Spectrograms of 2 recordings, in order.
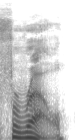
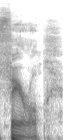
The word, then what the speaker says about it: Pharrell: Pharrell. Okay, gotcha. Yeah, I mispronounced it today, and the kids all laughed at me. I called it Farrell.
